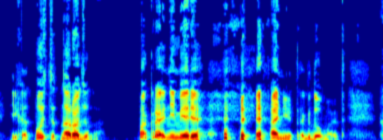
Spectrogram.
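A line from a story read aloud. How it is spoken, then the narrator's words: Young man chuckling. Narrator (Russian): хохотнул юноша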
